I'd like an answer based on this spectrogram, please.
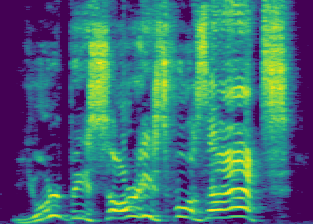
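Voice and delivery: very high, loud, put-on German accent. Voicing an unseen creature in the dark: german accent. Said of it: "It's German. Or possibly Austrian".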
